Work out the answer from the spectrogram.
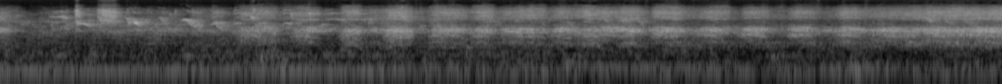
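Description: Birds calling: quick high chirps in the first few seconds, then a run of repeated calls, about one or two a second, through the rest.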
